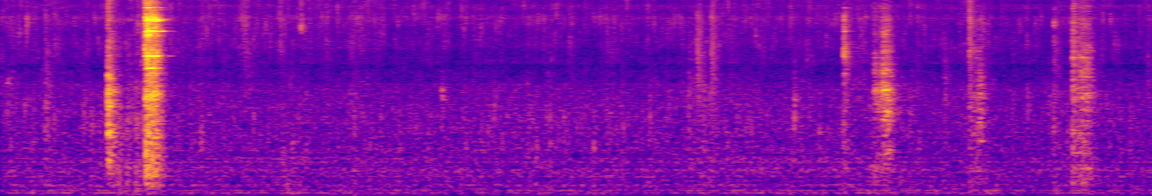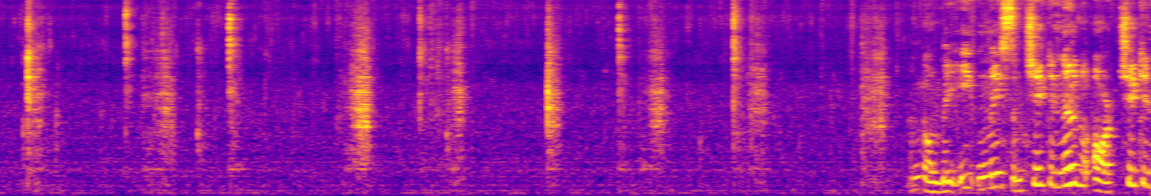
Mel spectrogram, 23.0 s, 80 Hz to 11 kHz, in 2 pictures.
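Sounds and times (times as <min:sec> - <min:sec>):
spoon clinking in a pot: 0:01.1 - 0:01.8.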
